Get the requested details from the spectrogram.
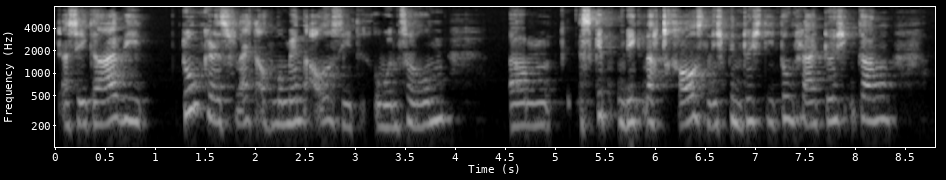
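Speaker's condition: Cleft lip and palate; later esophagus surgery

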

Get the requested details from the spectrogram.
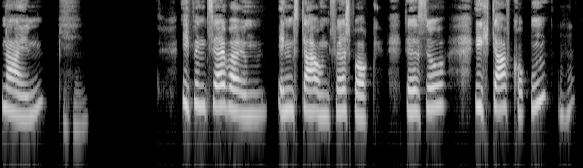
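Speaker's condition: Down syndrome; age 28

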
